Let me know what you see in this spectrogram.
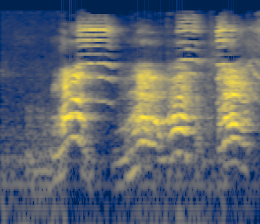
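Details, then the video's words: Puppy named Tessa, described as crazy, giving three bursts of rough, breathy yelping vocalizations with a rising-falling pitch, each about half a second long, indoors. "Tessa The Crazy Puppy"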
